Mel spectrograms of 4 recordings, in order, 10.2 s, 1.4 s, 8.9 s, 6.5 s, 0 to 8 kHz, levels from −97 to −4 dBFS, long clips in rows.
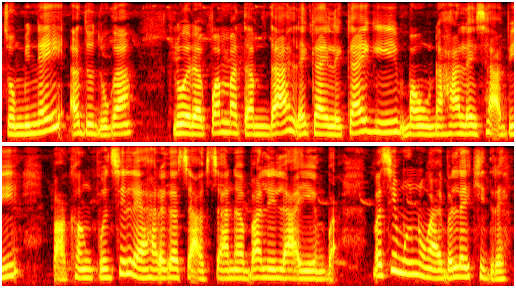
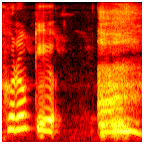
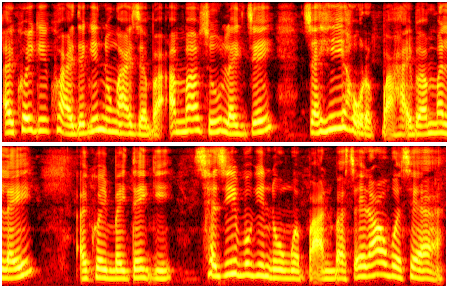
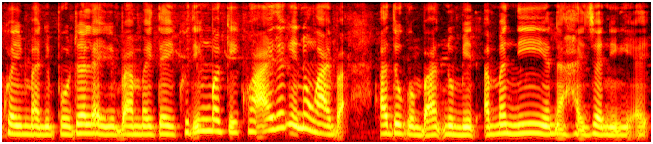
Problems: background sounds at intervals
